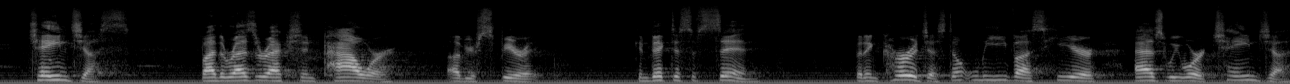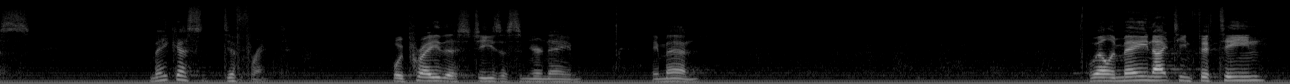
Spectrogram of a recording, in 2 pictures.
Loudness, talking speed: -31 LUFS, 95 wpm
